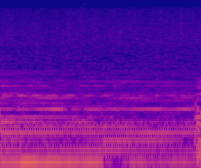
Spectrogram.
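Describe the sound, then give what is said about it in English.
Steady rain hisses continuously across the whole moment, with a sustained low tonal drone underneath that shifts pitch slightly partway through. No one speaks. “After the hearing, Ryan, fully stressed, returns home in rain.”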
